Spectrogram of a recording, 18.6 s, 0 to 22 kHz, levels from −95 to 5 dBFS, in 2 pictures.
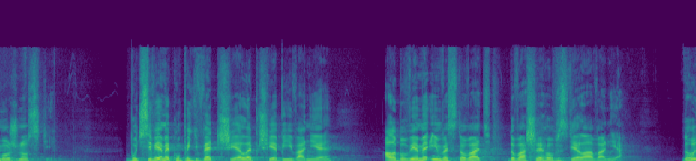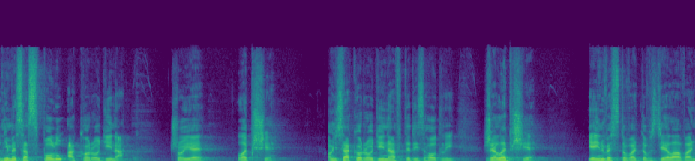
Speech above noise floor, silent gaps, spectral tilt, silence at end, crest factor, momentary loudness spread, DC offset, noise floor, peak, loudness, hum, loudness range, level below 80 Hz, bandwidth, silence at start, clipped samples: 47 dB; none; -4.5 dB/octave; 0 s; 20 dB; 13 LU; under 0.1%; -67 dBFS; 0 dBFS; -20 LUFS; none; 4 LU; -72 dBFS; 16 kHz; 0 s; under 0.1%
